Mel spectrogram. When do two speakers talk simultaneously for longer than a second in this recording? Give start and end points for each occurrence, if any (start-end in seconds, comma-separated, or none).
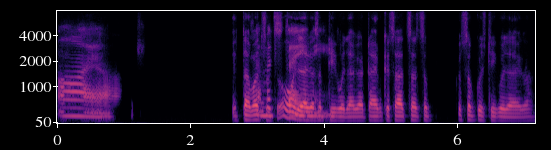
3.0-4.2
